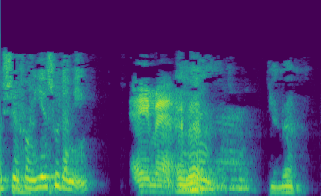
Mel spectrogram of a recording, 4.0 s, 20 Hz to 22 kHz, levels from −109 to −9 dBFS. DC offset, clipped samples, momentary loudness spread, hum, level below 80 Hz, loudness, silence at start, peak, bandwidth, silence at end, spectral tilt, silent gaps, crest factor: under 0.1%; under 0.1%; 17 LU; none; -58 dBFS; -21 LUFS; 0 s; -4 dBFS; 7.8 kHz; 0.25 s; -5 dB/octave; 1.38-1.48 s; 18 dB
